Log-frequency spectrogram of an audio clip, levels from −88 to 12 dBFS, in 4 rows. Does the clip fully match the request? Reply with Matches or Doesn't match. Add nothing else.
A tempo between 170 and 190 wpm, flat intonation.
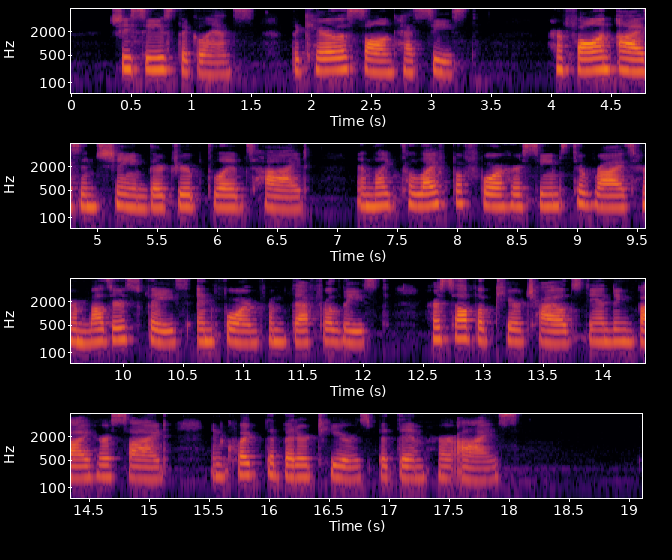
Matches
